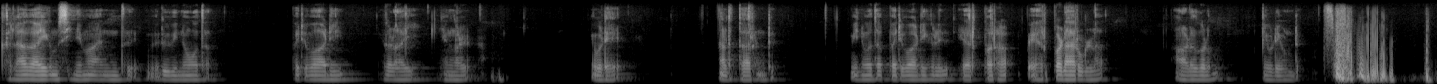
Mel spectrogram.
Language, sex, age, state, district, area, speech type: Malayalam, male, 18-30, Kerala, Kannur, rural, spontaneous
